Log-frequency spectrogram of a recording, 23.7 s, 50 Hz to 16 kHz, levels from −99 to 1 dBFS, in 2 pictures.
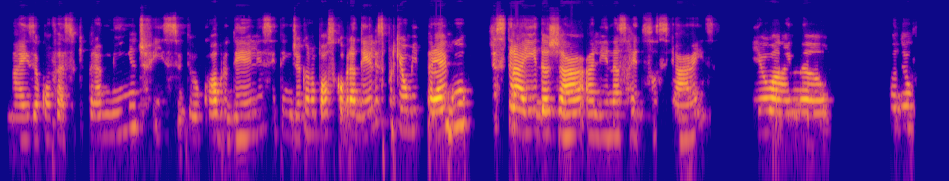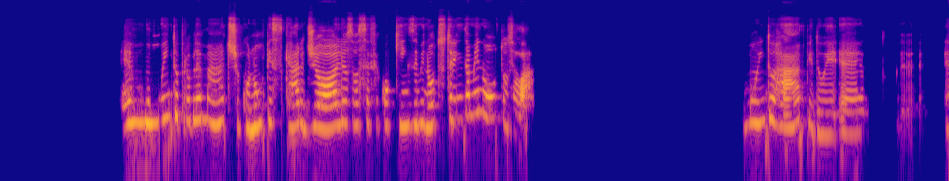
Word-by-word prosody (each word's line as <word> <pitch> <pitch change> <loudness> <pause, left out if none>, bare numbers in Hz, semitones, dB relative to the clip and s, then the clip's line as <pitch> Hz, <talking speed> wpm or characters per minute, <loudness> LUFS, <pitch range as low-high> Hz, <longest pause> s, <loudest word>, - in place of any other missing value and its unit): mas 190 0 -3
eu 195 - -3
confesso 195 0 -5
que - - -18
pra 200 -1 -5
mim 225 +6 -14
é - - -10
difícil, 310 +2 -4
então 445 - -18
eu 195 - -12
cobro 220 0 0
deles 205 +6 -4
e - - -18
tem 225 -1 -20
dia 200 -1 -6
que 230 - -2
eu - - 0
não 225 - -4
posso 215 0 +1
cobrar 225 -1 +5
deles, 225 +9 0
porque 315 -5 -3
eu 245 - +3
me 245 0 -14
pego 265 +6 +7 0.2
distraída 240 -3 +6
já, 225 -1 +7
ali, 215 -1 -3
nas 210 0 -2
redes 230 - -8
sociais, 390 - -3 0.5
e 225 - -12
eu: 235 - +3
"Ai, 220 -1 +5
não", 225 0 +1 0.8
quando 260 0 -12
eu 275 - -2
v 275 - -19 2.0
É 315 +3 -2
muito 330 +4 -3
problemático, 335 -5 -5
num 275 +2 0
piscar 305 -2 -6
de 280 +1 -5
olhos 285 +4 +2
você 300 +1 -10
ficou 315 -1 -9
15 295 0 -8
minutos, 290 -1 -5
30 365 +2 -4
minutos 370 -8 -4
lá. - - 0 2.7
Muito 320 +4 -6
rápido, 225 - -4
e 220 0 -12
eh, 225 0 -8 1.1
e - - -17
260 Hz, 145 wpm, -22 LUFS, 220-315 Hz, 2.7 s, pego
